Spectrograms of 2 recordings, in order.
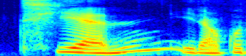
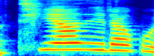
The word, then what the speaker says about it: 甜: 자, 첫 번째 단어는요. 티엔이라고 되어 있죠. 자, 티안이라고 읽지 않도록 조심해 주시고요.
